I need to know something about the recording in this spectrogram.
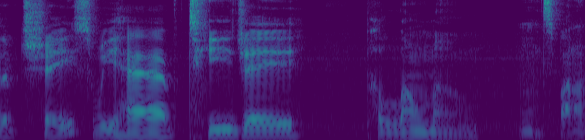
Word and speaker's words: Palomo: Chase could not make it, but instead of Chase, we have TJ Palomo. Spot on pronunciation.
